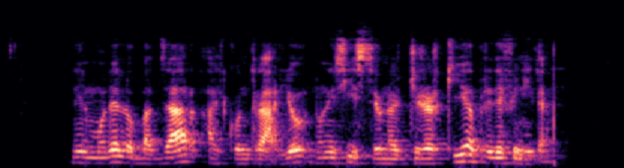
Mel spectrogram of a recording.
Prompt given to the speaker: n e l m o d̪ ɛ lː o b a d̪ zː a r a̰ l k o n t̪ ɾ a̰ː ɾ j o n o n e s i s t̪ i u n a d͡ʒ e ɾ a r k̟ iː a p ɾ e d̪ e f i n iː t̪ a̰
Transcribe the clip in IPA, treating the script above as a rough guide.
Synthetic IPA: n e l m o d̪ ɛ lː o b a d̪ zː a r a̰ l k o n t̪ ɾ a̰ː ɾ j o n o n e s i s t̪ e u n a d͡ʒ e ɾ a r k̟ iː a p ɾ e d̪ e f i n iː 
